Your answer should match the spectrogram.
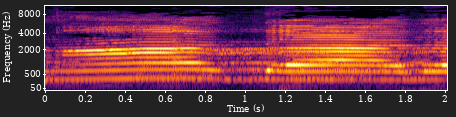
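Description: Instrumental trap type beat in a break without drums or bass: a high, voice-like melodic lead holds two long notes of about a second each, with slight pitch bends.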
